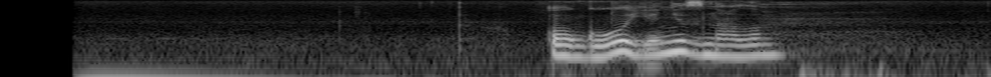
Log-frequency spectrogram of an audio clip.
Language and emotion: Russian, neutral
